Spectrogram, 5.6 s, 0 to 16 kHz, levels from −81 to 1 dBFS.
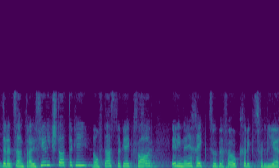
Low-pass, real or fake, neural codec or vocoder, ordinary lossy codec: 7.2 kHz; fake; codec, 16 kHz, 1.1 kbps, Voila-Tokenizer; none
